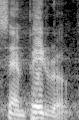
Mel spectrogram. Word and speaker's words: San Pedro: Perry's assistant said you're right Miss holness it's San Pedro so I don't want to say anything wrong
